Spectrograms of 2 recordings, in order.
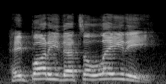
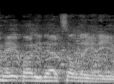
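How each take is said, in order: First: A weak, higher would-be tough call; mock threatening yell. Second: Said in the usual way. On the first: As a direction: try to sound threatening and fail, pitched up. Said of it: "I yell out the most threatening thing". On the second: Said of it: "a pretty big jump from".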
